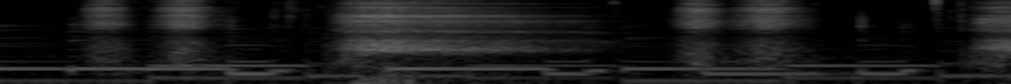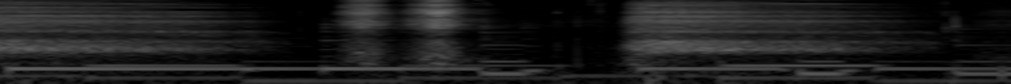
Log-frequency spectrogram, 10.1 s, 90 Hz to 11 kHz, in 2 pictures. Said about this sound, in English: Move at a pace and a rhythm that's comfortable for you. There should be no straining to breathe. 2 inhalations and a complete exhalation.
